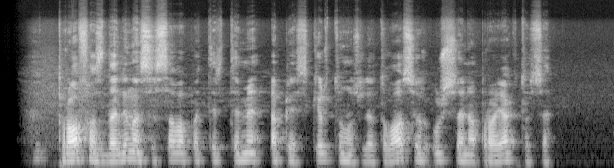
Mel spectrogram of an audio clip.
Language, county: Lithuanian, Vilnius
